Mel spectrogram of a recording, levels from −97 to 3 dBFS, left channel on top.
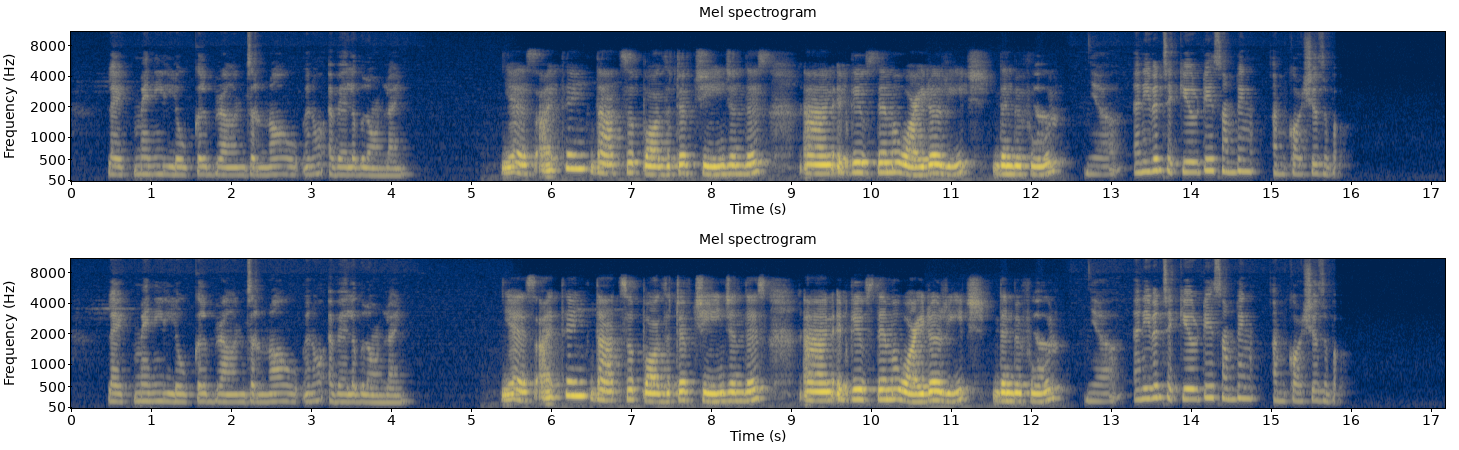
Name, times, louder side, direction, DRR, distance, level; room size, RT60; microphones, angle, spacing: voice 1, 0.5-4.2 12.0-12.3 12.7-15.8, right 1 dB, 10° right, 1.5 m, -27 dB
voice 2, 5.4-12.3, right 1 dB, 65° right, 1.7 m, -16 dB
13.5 x 5.4 x 8.7 m
head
